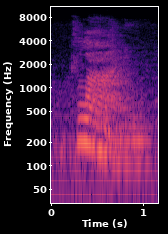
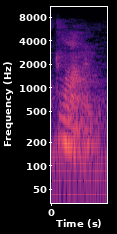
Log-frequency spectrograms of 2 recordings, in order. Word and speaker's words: climb: so it is pronounced as a climb it's pronounced as climb as climb now let's look at the number in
